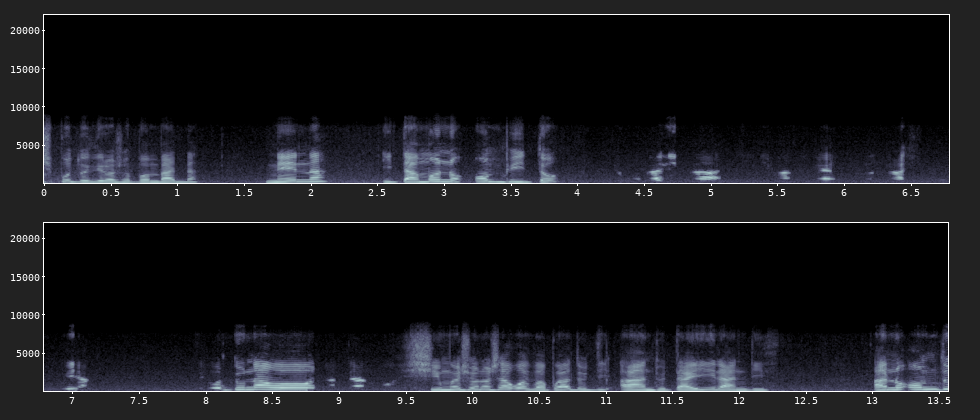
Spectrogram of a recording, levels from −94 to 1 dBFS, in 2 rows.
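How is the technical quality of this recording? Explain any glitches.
The recording has speech suppressed in double talk. The echo canceller likely mistook the talker for loudspeaker echo while both sides spoke and turned the voice down, so it dips by up to about 30 dB or breaks up from 4.25 to 7.18 s, 7.91 to 8.21 s, and 8.79 to 9.44 s.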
